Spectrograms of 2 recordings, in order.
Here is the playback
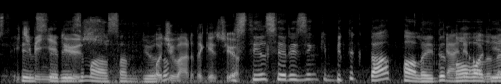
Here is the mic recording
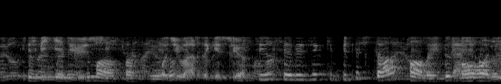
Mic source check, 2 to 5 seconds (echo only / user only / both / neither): both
